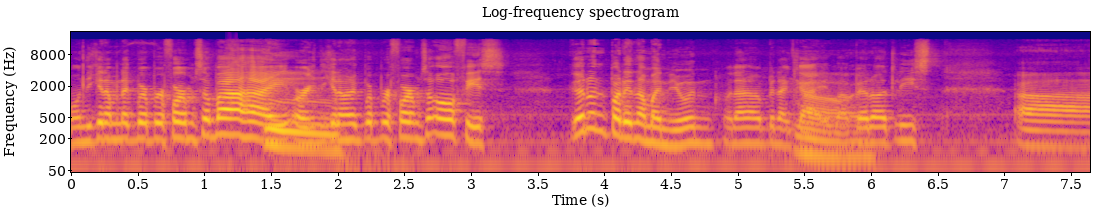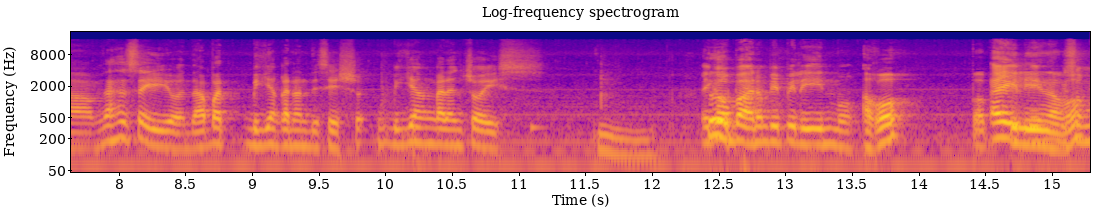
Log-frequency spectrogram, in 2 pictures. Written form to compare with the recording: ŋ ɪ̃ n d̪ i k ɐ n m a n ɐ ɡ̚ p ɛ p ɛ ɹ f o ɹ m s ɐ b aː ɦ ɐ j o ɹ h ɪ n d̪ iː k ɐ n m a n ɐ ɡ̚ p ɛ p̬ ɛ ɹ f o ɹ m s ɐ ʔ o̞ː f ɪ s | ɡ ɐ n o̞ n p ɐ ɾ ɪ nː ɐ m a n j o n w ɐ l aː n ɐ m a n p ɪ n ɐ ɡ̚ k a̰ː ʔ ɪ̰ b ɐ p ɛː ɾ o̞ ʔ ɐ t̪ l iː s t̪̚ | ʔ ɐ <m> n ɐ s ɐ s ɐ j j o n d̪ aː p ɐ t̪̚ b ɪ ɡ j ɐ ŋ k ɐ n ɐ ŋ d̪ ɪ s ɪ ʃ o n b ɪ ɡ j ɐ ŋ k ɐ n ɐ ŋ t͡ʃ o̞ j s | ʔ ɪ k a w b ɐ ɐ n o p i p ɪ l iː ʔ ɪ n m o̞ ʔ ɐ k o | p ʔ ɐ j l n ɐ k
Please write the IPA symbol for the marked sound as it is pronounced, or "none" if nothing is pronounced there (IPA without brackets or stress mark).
m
